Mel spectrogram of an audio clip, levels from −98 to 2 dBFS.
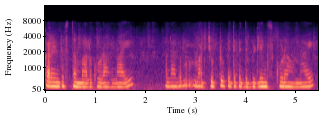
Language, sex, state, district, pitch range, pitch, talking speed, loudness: Telugu, female, Telangana, Mahabubabad, 170-190 Hz, 180 Hz, 130 wpm, -22 LUFS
